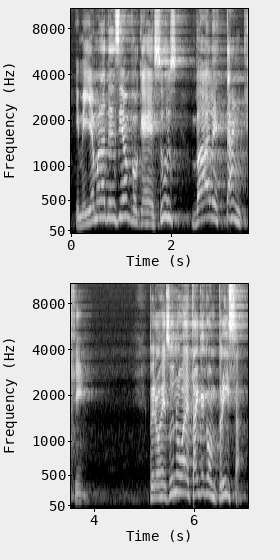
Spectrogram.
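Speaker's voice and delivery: high, loud pulpit fervour; fervent preaching. Acted. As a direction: lift the church with every phrase. (predicación ferviente, aguda y fuerte)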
